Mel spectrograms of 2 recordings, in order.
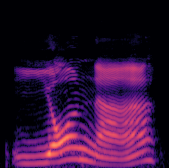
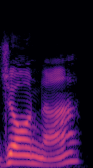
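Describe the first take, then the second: First: The name begins with a Y sound. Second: The name begins with a J sound. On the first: The speaker calls it right. "It is actually Yonah, which is correct" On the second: The speaker calls it wrong. "That's the modern English pronunciation"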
